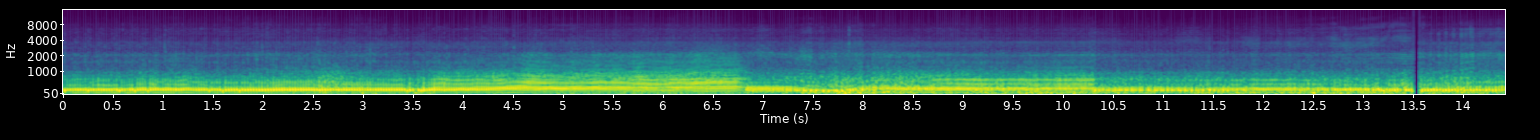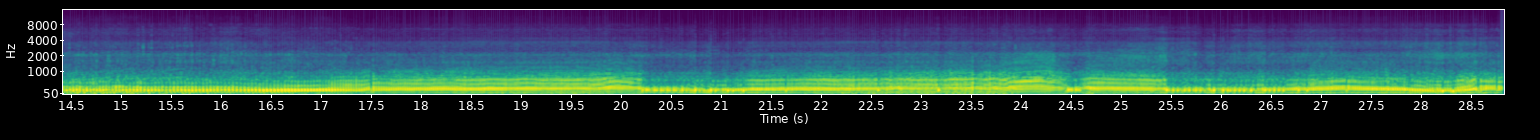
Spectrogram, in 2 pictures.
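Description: Kawasaki 250 dirt bike engine heard from on the bike, revving hard. Its pitch climbs as the rider accelerates, then drops sharply off the throttle, over and over, with one sharp knock about halfway through.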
